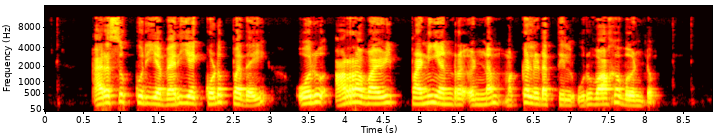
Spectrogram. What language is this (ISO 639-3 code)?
tam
